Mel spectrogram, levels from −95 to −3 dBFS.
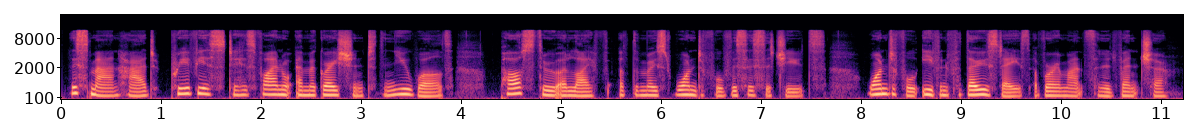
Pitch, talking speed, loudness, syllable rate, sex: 180 Hz, 155 wpm, -20 LUFS, 5.3 syllables/s, female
